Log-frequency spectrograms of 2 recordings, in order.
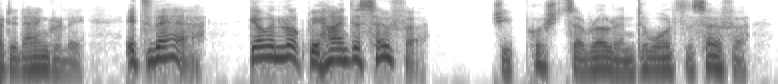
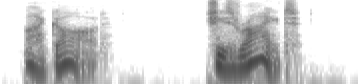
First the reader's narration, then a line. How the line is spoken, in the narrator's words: Jeremy murmured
